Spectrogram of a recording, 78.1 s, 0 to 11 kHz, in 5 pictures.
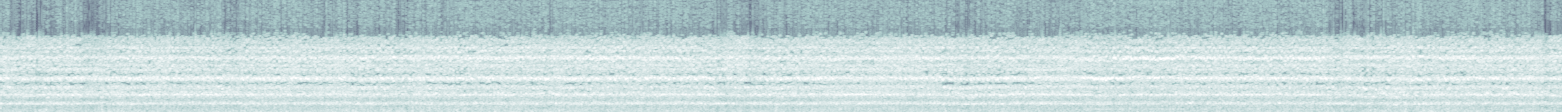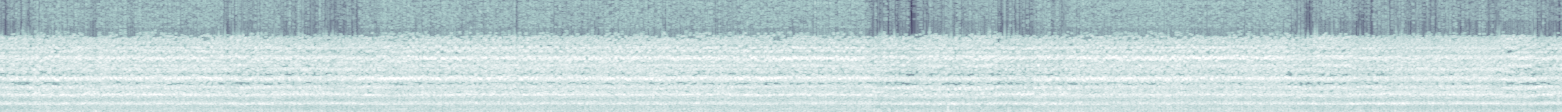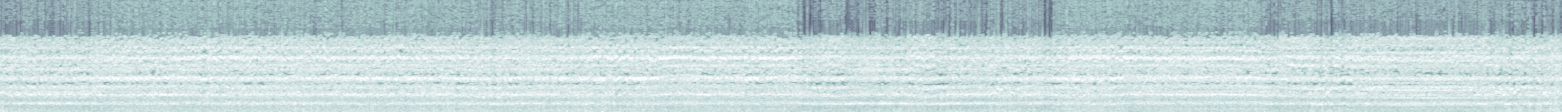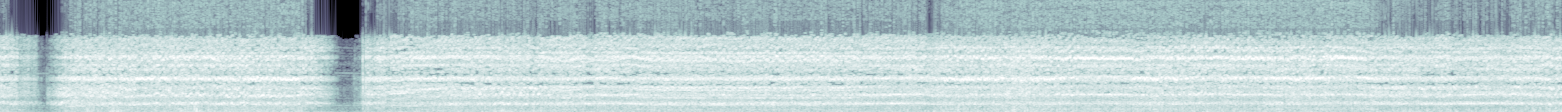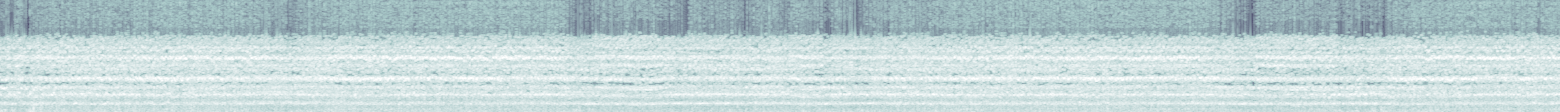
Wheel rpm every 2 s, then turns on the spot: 230, 230, 230, 230, 230, 230, 230, 230, 230, 230, 230, 230, 220, 220, 230, 230, 230, 230, 220, 230, 220, 230, 210, 120, 180, 150, 210, 210, 220, 220, 220, 220, 230, 230, 220, 230, 230, 220, 220.
none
